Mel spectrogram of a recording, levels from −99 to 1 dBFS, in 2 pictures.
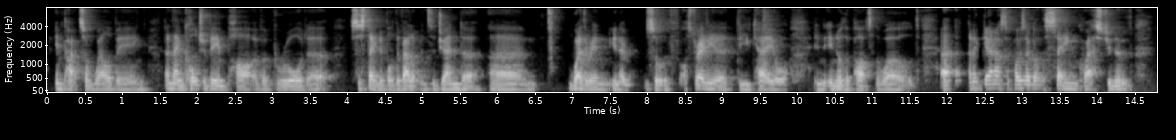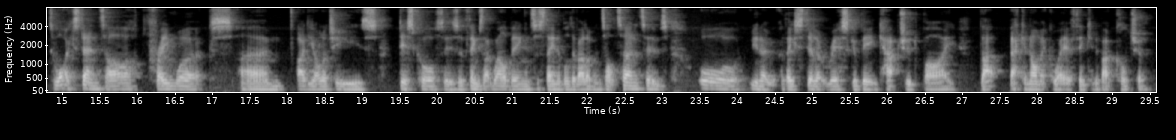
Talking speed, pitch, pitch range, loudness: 160 wpm, 105 Hz, 100-110 Hz, -26 LUFS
